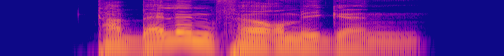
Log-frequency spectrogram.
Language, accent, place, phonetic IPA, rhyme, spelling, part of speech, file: German, Germany, Berlin, [taˈbɛlənˌfœʁmɪɡn̩], -ɛlənfœʁmɪɡn̩, tabellenförmigen, adjective, De-tabellenförmigen.ogg
- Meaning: inflection of tabellenförmig: 1. strong genitive masculine/neuter singular 2. weak/mixed genitive/dative all-gender singular 3. strong/weak/mixed accusative masculine singular 4. strong dative plural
